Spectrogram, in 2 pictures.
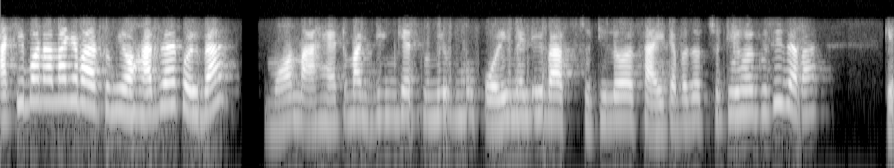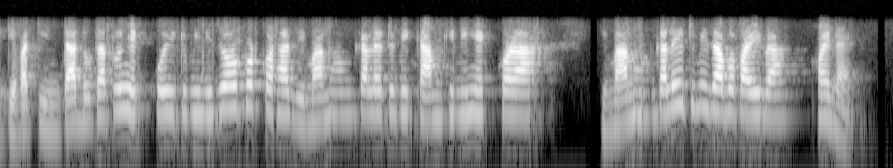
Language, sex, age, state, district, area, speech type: Assamese, female, 45-60, Assam, Dibrugarh, rural, conversation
